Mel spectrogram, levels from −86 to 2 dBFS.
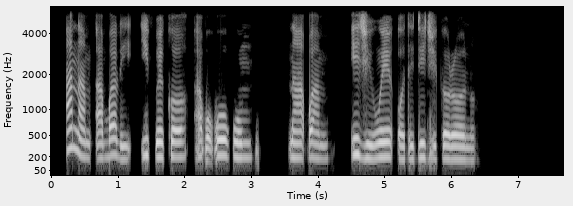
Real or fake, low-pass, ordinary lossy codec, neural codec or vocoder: real; 5.4 kHz; none; none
